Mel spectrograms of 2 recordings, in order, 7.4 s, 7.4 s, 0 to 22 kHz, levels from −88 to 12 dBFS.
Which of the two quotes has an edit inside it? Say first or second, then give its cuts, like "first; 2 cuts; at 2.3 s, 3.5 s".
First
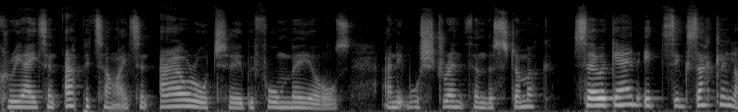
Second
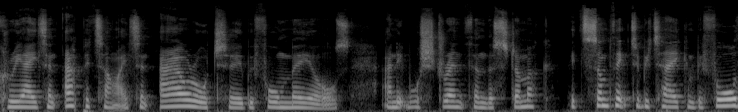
second; 1 cut; at 5.7 s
